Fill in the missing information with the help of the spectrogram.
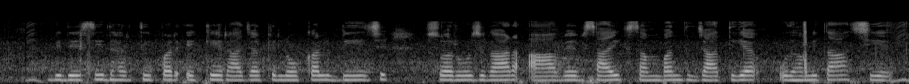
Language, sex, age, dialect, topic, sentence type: Maithili, female, 18-24, Eastern / Thethi, banking, statement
